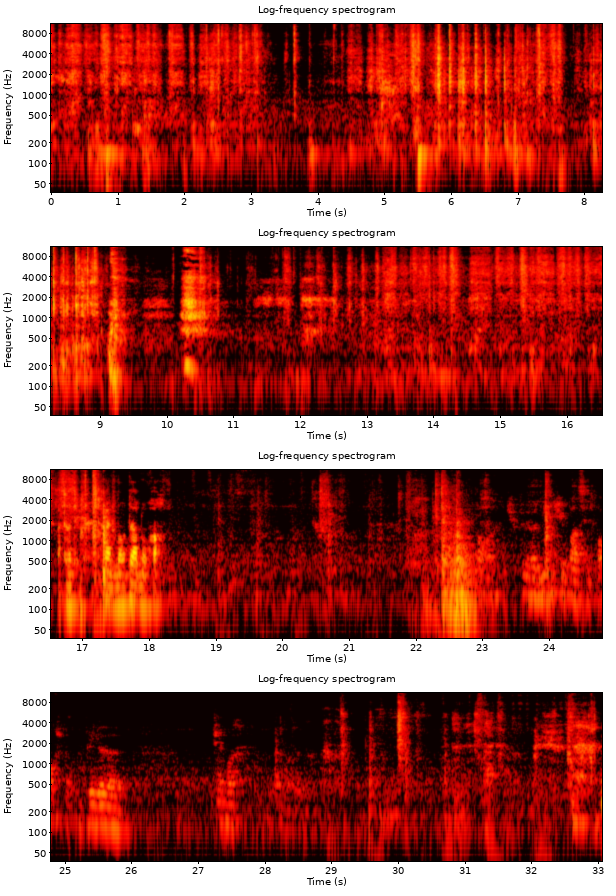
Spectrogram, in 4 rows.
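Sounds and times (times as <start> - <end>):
knife sawing through coir brick: 0.0 - 2.6
plastic bag crinkling: 4.4 - 9.2.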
